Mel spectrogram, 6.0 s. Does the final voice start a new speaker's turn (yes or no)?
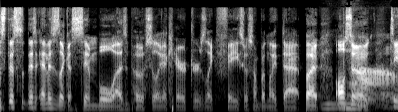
no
